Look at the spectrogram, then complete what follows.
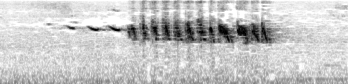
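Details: Bigodinho (Lined Seedeater) singing: a faint thin whistle, then a loud rapid series of about fourteen bright, buzzy high notes delivered in a one-second burst, ending abruptly.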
